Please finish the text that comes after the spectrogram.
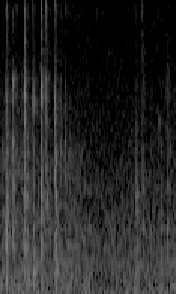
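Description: Keys on a computer keyboard clatter in quick bursts, a rapid run of taps followed by a pause and a few more, close and quiet with no talking.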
